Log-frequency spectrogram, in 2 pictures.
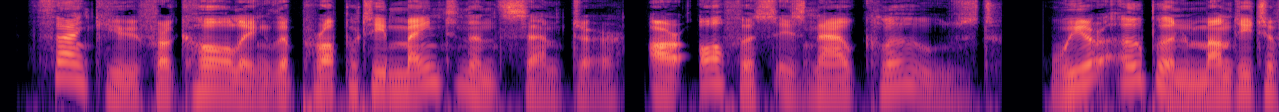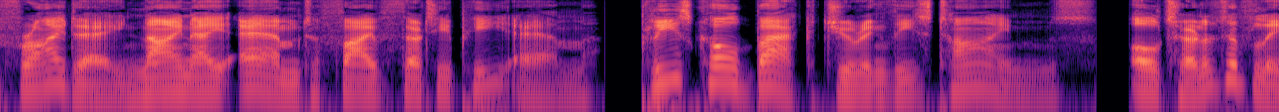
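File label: english british male; dictor; dictor-sounds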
